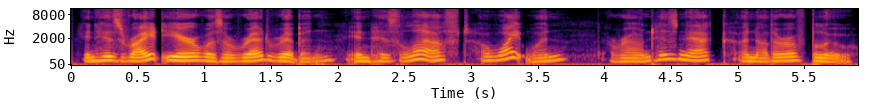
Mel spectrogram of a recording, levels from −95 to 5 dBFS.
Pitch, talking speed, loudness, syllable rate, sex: 185 Hz, 205 wpm, -17 LUFS, 4.9 syllables/s, female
